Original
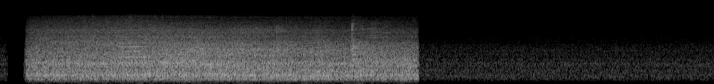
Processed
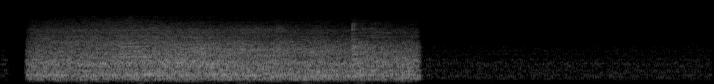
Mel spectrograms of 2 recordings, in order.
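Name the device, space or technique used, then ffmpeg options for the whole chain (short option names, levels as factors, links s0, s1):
double-tracked vocal: -filter_complex "[0:a]asplit=2[s0][s1];[s1]adelay=20,volume=0.224[s2];[s0][s2]amix=inputs=2:normalize=0,flanger=delay=18:depth=4.8:speed=1.3,volume=0.596"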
